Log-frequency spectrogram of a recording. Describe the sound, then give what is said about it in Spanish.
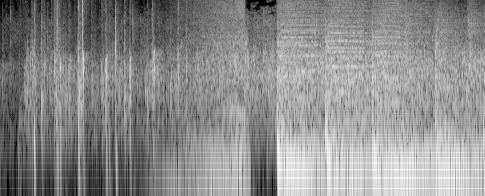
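A burst of applause from a group, starting as scattered individual claps and swelling into dense, loud, continuous clapping with some cheering noise, lively. “Un aplauso, sí, sí señor.”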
